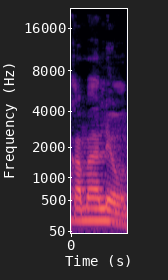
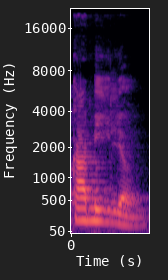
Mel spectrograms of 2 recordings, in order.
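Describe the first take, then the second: First: The middle is said as 'ma-la'. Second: The middle is said as 'mi-lhi'. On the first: "Ele não fala camaleão" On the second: "Ele fala camilhão"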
